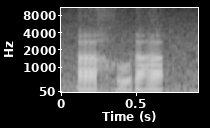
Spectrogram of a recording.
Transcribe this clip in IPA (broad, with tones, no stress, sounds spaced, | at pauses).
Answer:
a˦ h o˧ ɾ a˧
